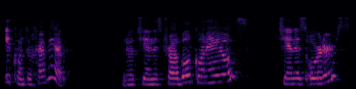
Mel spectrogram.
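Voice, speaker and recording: A fussing, scolding mother, read by a woman, nags her grown son with a bright, slightly high voice that moves slowly. She sounds set back from the mic, and the sound is dull and lo-fi. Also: big pitch swings, distant mic, exaggerated voice. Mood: nagging. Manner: scolding, nagging, full of complaints. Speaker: student reading a scripted dialogue. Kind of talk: read-aloud scripted dialogue.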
